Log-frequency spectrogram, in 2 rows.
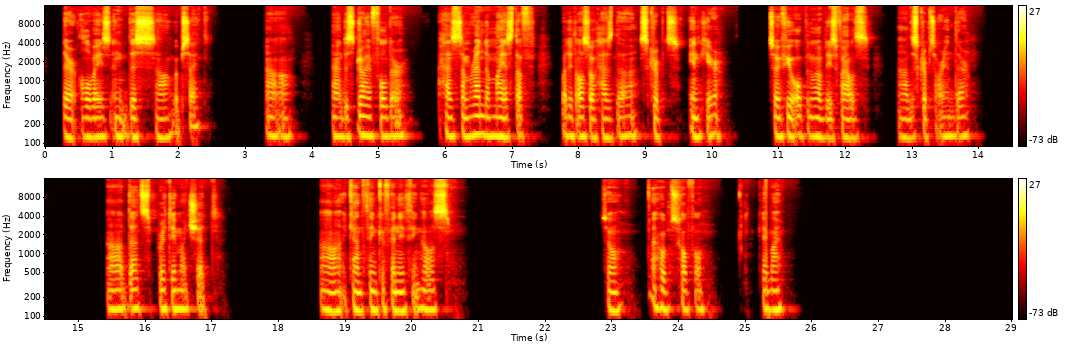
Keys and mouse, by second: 0.4 click, 2.2 click, 4.9 middle click, 6.0 click, 8.2 click, 8.9 click, 14.7 click, 17.4 click, 18.3 click.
